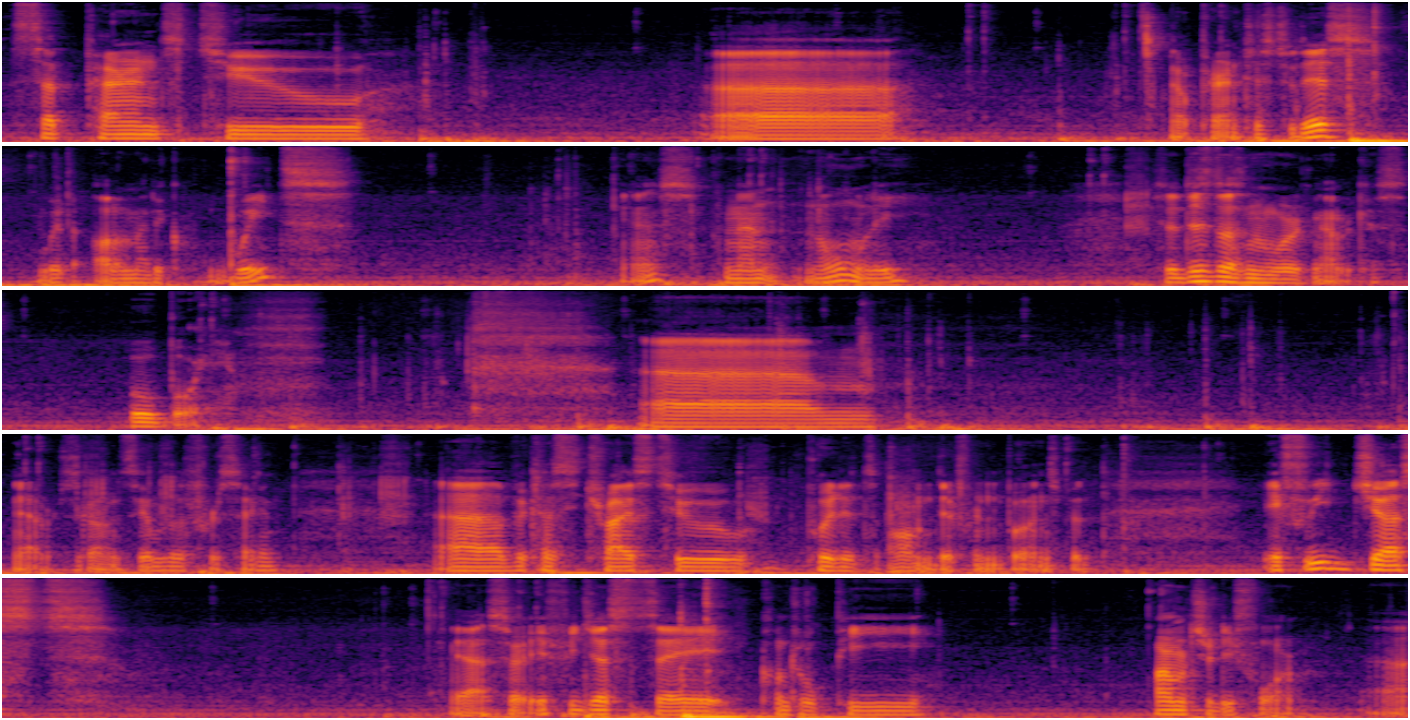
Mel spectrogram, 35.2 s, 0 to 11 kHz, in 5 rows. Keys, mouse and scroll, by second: 2.2 ctrl+a, 4.8 right click, 5.6 right click, 6.0 shift+right click, 6.7 ctrl+p, 9.8 middle click, 10.5 ctrl+Tab, 10.7 right click, 11.1 g, 12.6-12.9 scroll down 6, 12.9 g, 16.3 scroll up 1, 16.6 scroll down 1, 16.7 scroll down 3, 17.3 ctrl+z, 18.1-18.4 scroll up 4, 19.0 ctrl+z, 20.5 ctrl+z, 21.2 right click, 21.4-22.1 scroll down 7, 22.1 middle click, 22.7 scroll up 1, 22.9 scroll down 1, 23.1 scroll down 1, 24.8 scroll up 5, 25.5-25.8 scroll up 6, 25.8 scroll down 1, 26.3 right click, 26.7 middle click, 27.1 middle click, 30.2 right click, 30.7 shift+right click, 31.5 ctrl+p.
